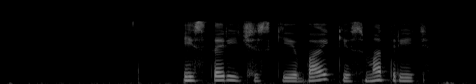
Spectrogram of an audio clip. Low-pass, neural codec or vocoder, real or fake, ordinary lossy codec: none; none; real; none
